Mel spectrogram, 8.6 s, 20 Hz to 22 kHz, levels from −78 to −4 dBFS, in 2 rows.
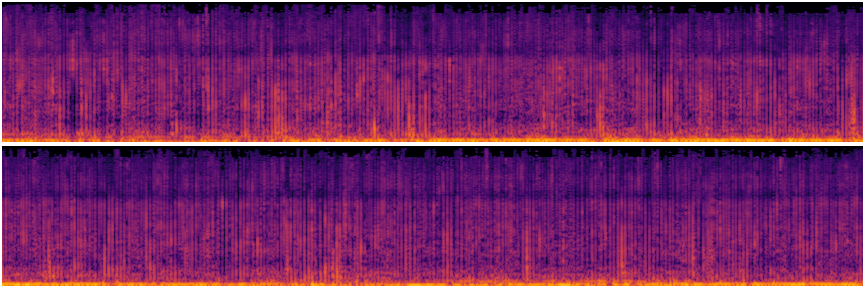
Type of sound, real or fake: fake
